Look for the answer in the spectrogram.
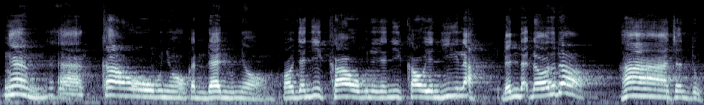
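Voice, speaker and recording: A man with a Malaysian accent giving a lively mosque lecture as a religious teacher, joking and acting out voices. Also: sits high, normal speed, vocal fry. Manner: animated, jokey, acts out voices.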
